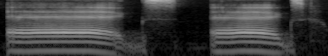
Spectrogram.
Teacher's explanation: Eggs, eggs, with just a little curve up and then down in the voice.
